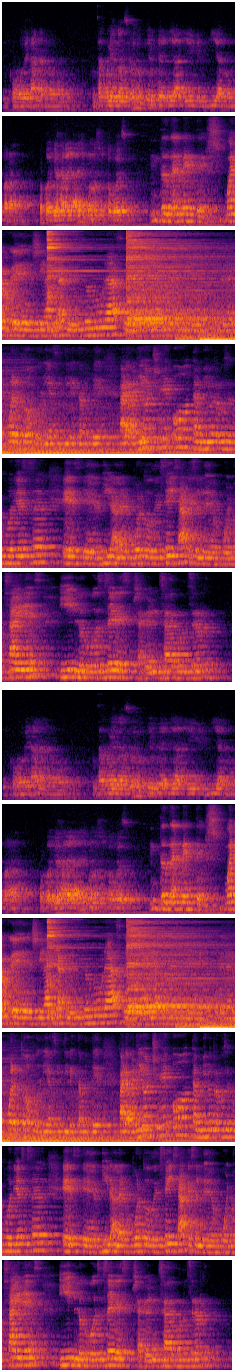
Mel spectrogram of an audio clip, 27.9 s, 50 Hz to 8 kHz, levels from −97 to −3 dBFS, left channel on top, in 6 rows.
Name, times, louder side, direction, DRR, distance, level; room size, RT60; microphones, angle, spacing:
voice 1, 0.2-1.3 1.8-4.9 5.5-7.1, left 2 dB, 85° left, 1 dB, 0.5 m, -36 dB
sound 1, 5.8-5.9 8.3-8.4 10.2-14.6, equal, 35° left, 0.5 m, -31 dB
voice 2, 7.6-27.4, equal, 40° right, -2 dB, 0.6 m, -32 dB
sound 2, 12.7-19.0, equal, 65° left, 1.0 m, -26 dB
3.3 x 2.3 x 3.0 m, 1.4 s
head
